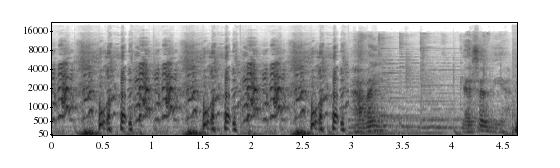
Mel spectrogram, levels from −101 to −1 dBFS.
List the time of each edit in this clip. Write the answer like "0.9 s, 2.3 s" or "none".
3.0 s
